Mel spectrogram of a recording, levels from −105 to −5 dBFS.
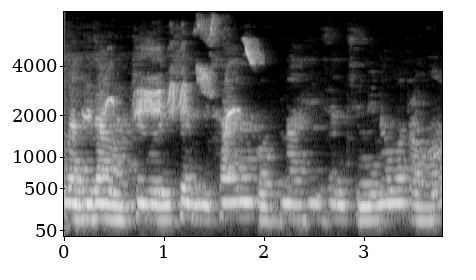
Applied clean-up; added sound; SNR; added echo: classical method WPE with log-MMSE.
